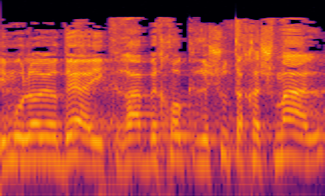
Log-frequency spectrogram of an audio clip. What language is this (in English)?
Hebrew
